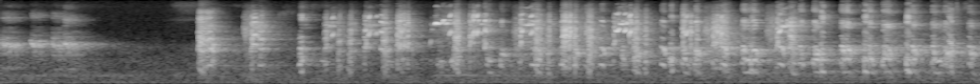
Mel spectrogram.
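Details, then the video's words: Chukar partridge from Vanj: a soft call, then a short pause, then a burst of loud, harsh chattering notes that settles into a rhythmic series of clucks. "Кабки Ванҷ"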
